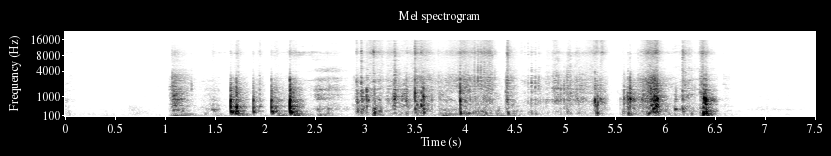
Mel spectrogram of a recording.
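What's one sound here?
Cardboard packaging rustles and scrapes as it is handled.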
